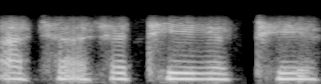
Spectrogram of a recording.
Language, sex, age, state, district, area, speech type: Kashmiri, female, 30-45, Jammu and Kashmir, Srinagar, urban, conversation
